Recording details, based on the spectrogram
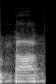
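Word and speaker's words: talk: आया है तो इसको टाक वाक चाक पढ़ते हैं एम से पहले एल इसको काम बाम पाम पढ़ते हैं फिर नेक्स्ट वर्ड आ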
